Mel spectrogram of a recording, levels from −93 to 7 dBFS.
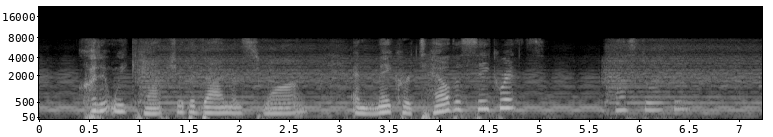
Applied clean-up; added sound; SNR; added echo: none; Electric guitar; 9 dB; none.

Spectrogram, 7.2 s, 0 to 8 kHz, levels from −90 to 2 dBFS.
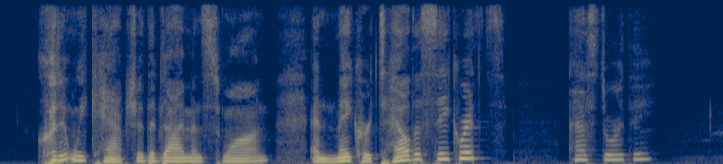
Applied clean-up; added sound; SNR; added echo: none; none; none; none.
